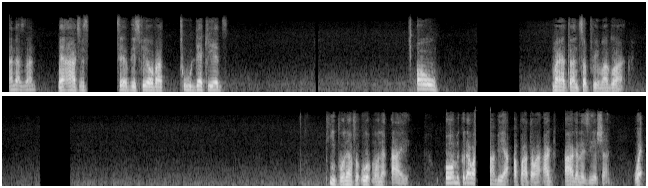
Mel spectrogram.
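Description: A man talks casually and close up, in bursts with pauses.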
